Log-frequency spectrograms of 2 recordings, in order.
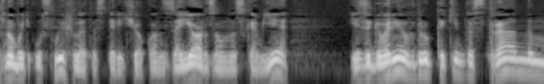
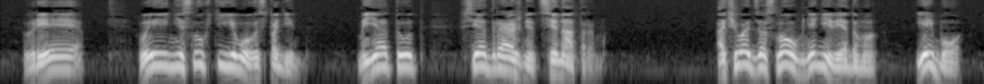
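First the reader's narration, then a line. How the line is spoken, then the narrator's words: Laughing peasant woman. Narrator (Russian): Баба рассмеялась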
